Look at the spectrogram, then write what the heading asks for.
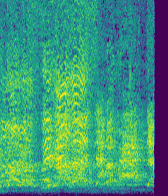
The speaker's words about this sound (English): So the protesters around her, the crowd, they start chanting.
